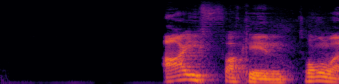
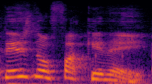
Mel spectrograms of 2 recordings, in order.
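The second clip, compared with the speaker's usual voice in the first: mock exasperation; 12 semitones higher than usual. Retelling frustrating phone call.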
